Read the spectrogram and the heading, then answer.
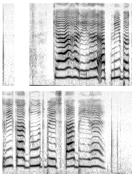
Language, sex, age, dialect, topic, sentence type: Hindi, male, 25-30, Hindustani Malvi Khadi Boli, agriculture, statement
